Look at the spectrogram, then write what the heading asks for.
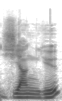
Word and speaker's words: Jiang Yu: I think his name is pronounced Jiang Yu. Yep. Correct.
